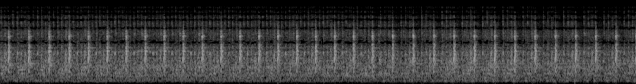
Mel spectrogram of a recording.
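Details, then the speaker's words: 1980 Mercedes-Benz 300 SD diesel idling with a sharp, regular knock about three to four per second over steady clatter; injectors #1 and #3 replaced without curing it, and cracking the lines rules out injector nailing. Cause unknown. "I replaced injector number 3 completely. Because that was the only injector that when I cracked the lines, the sound changed. And, well, didn't change it enough."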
